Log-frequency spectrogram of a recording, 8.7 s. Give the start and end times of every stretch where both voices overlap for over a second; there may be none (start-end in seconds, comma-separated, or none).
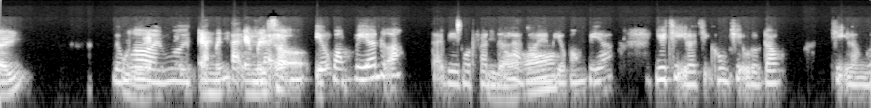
1.2-2.9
